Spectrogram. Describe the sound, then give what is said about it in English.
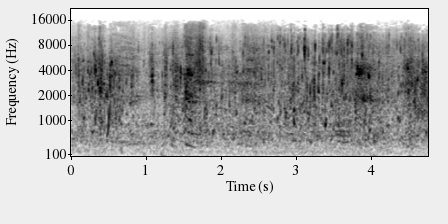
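Water is poured over wood and a sacrificial offering for the third time, splashing steadily, a continuous rushing and spattering that overflows from a trench and runs off, with no voices and no pause from start to finish. “We have poured the water a third time, Master.”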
